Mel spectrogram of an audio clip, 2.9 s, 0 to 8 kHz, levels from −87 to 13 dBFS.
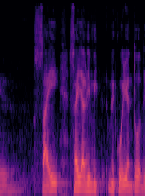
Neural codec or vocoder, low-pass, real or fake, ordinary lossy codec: codec, 16 kHz, 16 kbps, FreqCodec, smaller model; 7.2 kHz; fake; none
